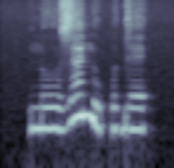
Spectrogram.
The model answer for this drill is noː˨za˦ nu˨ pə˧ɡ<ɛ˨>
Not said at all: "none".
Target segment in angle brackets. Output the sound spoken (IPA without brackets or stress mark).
ɛ˧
